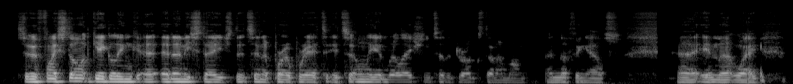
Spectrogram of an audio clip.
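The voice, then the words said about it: Sick, slightly odd-sounding voice. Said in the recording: “I sound a little weird. ... I actually have COVID at the minute, so I'm doing my best to cough up everything that I can in order to allow me to actually talk.”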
